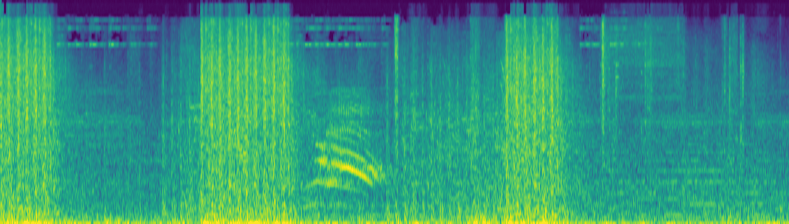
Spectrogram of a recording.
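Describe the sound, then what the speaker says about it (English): Gunfire in Deus Ex: Human Revolution aimed at a box, steady bursts of loud, dense shots repeating through the stretch with brief gaps, game sounds layered in between. "I am shooting this box"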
